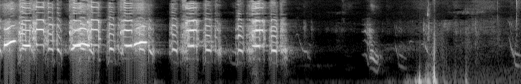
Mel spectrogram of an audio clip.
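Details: Grey francolin, desi teetar, two males and two females calling on seeing one another; a fast series of loud, high, ringing squeaky notes for about three seconds, then quiet with a few faint chirps and a low thump.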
